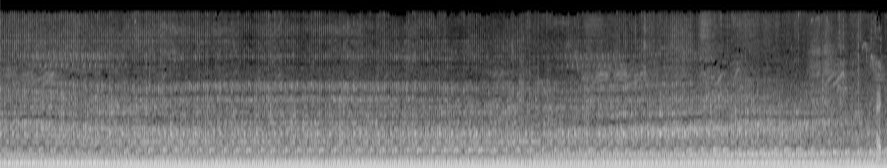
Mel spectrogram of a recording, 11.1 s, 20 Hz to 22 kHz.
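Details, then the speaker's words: Freshly rebuilt Nissan RB25 on first start with a new wiring harness, a possible boost leak noted; steady, even idle holding on its own with no stumbles, knocks or hunting; normal idle. "hey there it is idling on its own"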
